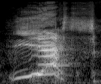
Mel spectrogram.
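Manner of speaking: high excited cheer; cheering yes. Retold or imitated. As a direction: cheer it like a delighted neighbour.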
